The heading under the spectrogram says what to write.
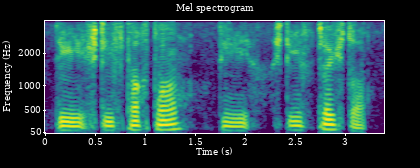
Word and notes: stieftochter: german

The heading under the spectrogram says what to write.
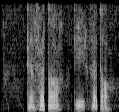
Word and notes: Vetter: German

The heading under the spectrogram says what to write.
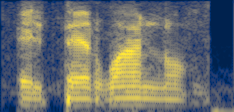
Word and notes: peruano: Spanish

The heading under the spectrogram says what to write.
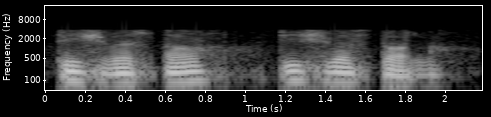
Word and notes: schwester: german

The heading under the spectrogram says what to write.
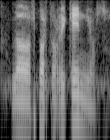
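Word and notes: puertorriqueños: spanish

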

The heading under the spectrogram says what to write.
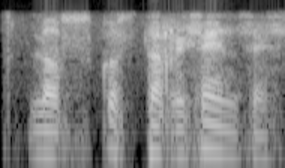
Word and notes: costarricenses: Spanish

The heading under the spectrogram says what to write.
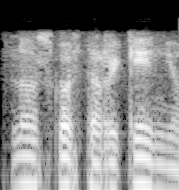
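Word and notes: costarriqueños: Spanish

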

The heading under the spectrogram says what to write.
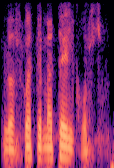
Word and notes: guatematelcos: Spanish

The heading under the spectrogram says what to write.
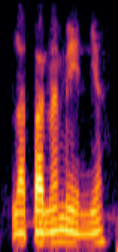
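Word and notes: panameña: Spanish

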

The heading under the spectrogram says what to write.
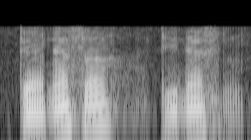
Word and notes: neffe: german

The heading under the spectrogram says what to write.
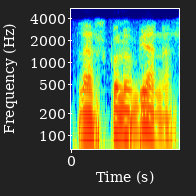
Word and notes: colombianas: Spanish

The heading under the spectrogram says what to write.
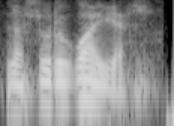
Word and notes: uruguayas: spanish

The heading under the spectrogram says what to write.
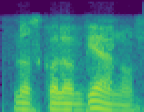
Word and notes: colombianos: Spanish

